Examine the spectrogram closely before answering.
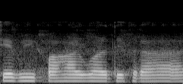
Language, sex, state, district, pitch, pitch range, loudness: Maithili, female, Bihar, Samastipur, 150 Hz, 150-155 Hz, -18 LUFS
